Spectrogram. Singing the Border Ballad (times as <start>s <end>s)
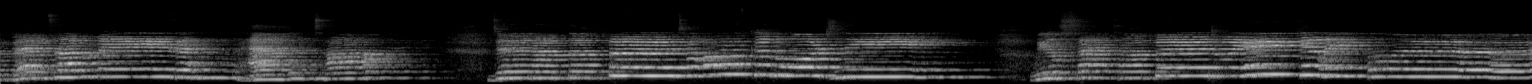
4.8s 15.3s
